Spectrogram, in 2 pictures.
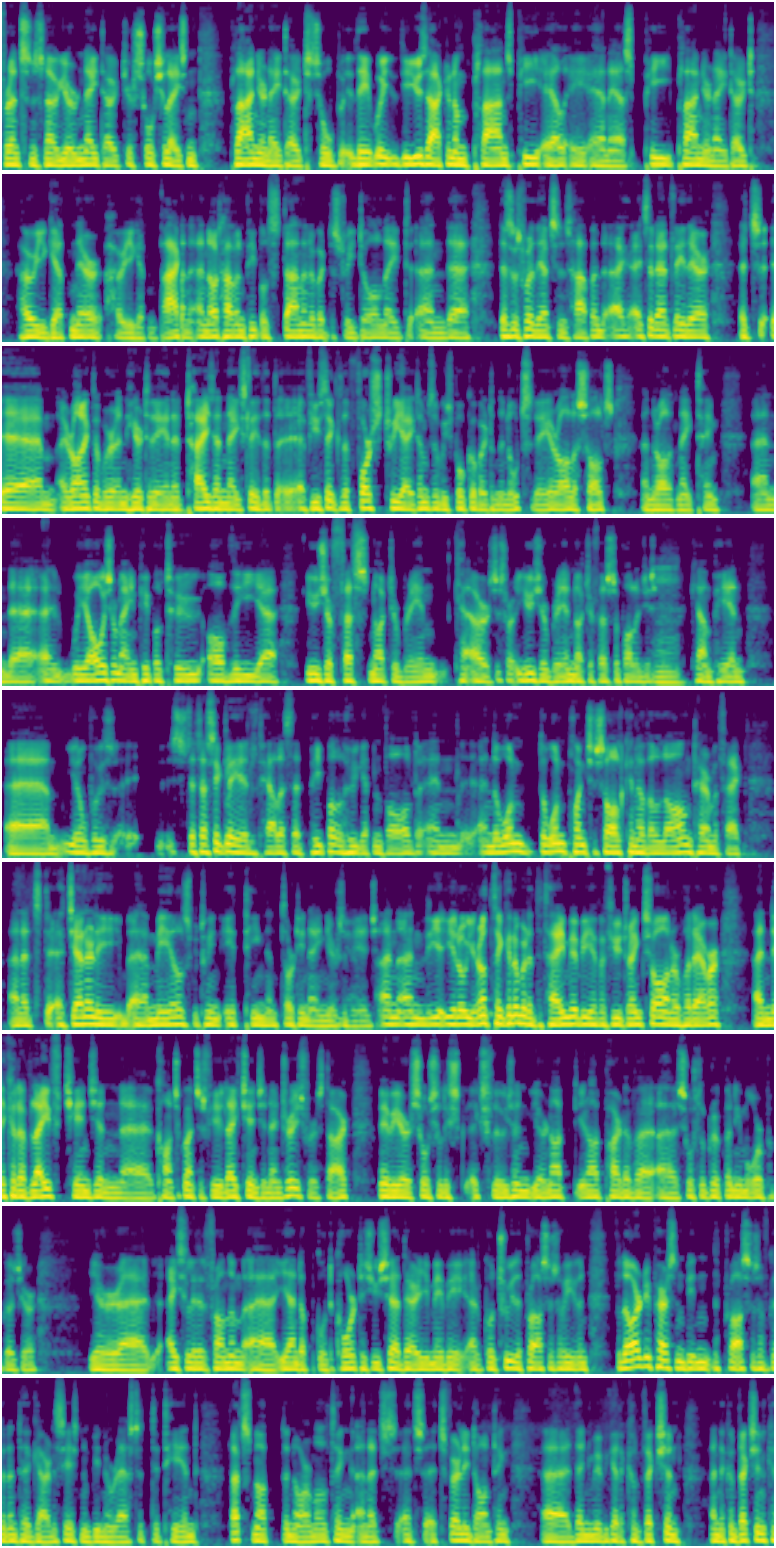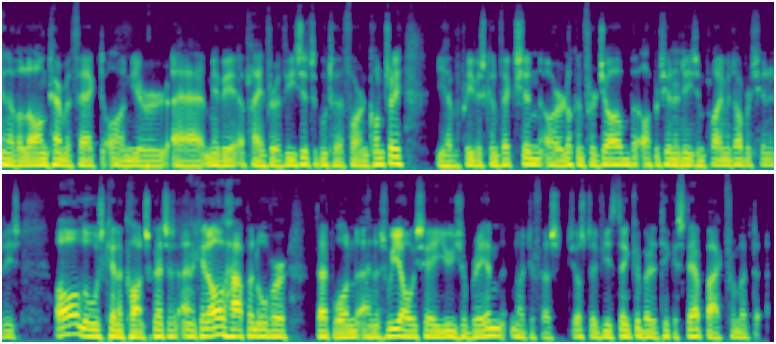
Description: on the Nine ’til Noon Show this morning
